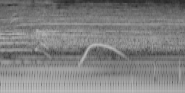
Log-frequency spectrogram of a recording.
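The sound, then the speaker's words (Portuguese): An audience shouts and cheers loudly after a live song, answering the singer's call to scream and make noise, with a single rising-and-falling whoop standing out above the steady din of many voices for a couple of seconds. “Quem gostou pode soltar, grite e fazer barulho.”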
